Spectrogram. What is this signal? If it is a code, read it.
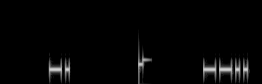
Morse code, heard as a keyed tone, about 30 wpm, 700 Hz. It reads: N Z
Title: Single Letter-Number - Rapid-Fire 30wpm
